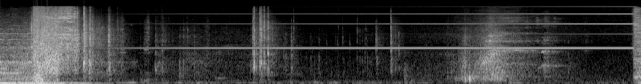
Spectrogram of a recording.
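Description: Film sound design: a short loud crash about half a second in, then a steady high-pitched ringing tone that slowly grows louder, with a few faint clicks.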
